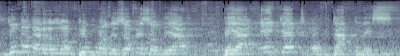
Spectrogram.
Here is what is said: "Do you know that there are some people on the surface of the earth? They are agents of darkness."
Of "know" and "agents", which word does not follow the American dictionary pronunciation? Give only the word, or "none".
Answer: agents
